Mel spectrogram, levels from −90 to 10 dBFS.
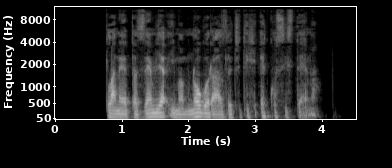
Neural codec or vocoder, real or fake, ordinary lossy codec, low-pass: none; real; AAC, 64 kbps; 10.8 kHz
